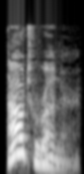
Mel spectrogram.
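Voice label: "outrunner", British English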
